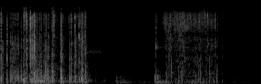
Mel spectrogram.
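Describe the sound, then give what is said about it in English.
A deck of cards being shuffled, two quick riffling bursts of crisp, papery flutter separated by a short pause, with no one speaking. “Let me shuffle here.”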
